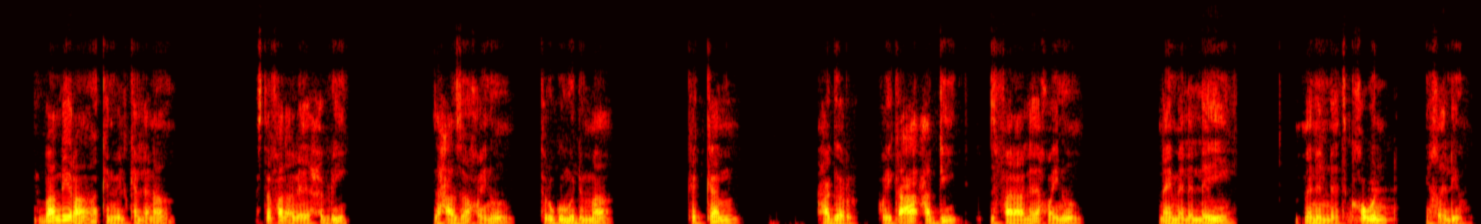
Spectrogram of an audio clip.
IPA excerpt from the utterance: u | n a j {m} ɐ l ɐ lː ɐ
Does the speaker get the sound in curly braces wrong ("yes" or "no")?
no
